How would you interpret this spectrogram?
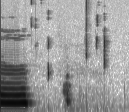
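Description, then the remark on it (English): A loud, held humming tone cuts off, followed by several wet crunching and smacking sounds of someone chewing brownies right up near the mic, spaced irregularly. “If everybody could chew closer to the microphones.”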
